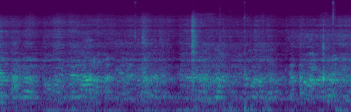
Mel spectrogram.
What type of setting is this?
crowded indoor space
